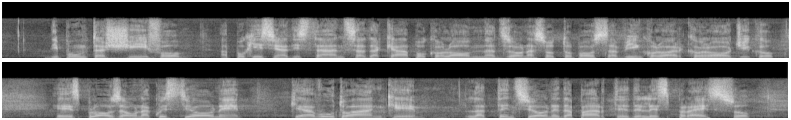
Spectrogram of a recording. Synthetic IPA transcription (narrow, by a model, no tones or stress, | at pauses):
d̪ipunt̪aʃːiːfoapːok̟isːimad̪ist̪ant̪sad̪akːaːpokolɔnːad̪zɔːnasot̪ːopɔst̪aːvːiŋkoloarkeolɔːd͡ʒiko | eːsplɔːzaunakwest̪joːne | k̟eaːvuːt̪oaŋk̟e | lat̪ːent̪sjoːned̪apːart̪ed̪elːespɾɛsːo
